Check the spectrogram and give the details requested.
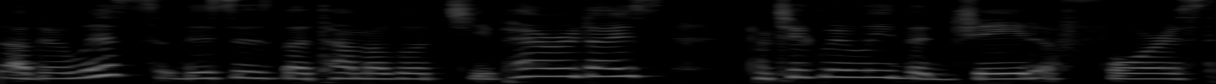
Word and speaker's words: Tamagotchi: I know that in the 90s, the pronunciation was Tamagotchi. That was the common thing to say, because it does look like gotcha, I get it.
